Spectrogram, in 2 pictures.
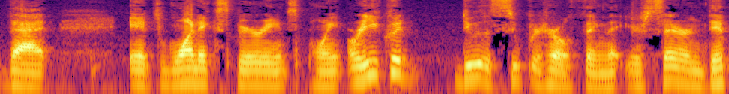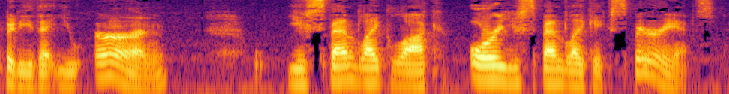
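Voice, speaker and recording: A man's voice: mid-range voice, moderate pace, no echo. A man with a mid-range voice explains game rules in an informal conversation. He reasons step by step through examples, and the sound is dry, with very little room in it. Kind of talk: casual discussion of tabletop game rules.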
